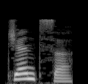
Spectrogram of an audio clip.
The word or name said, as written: gentza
